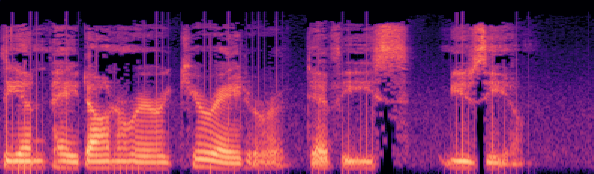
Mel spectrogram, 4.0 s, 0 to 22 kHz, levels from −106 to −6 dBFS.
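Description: A speech recording with a 25 Hz buzz running all the way through. That's a filter restarted on every block: each block starts from silence, so a small transient repeats at the block rate and swells with the level of the voice.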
